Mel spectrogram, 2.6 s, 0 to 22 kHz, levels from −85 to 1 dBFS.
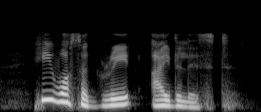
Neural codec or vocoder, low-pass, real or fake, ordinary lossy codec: none; 7.2 kHz; real; none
